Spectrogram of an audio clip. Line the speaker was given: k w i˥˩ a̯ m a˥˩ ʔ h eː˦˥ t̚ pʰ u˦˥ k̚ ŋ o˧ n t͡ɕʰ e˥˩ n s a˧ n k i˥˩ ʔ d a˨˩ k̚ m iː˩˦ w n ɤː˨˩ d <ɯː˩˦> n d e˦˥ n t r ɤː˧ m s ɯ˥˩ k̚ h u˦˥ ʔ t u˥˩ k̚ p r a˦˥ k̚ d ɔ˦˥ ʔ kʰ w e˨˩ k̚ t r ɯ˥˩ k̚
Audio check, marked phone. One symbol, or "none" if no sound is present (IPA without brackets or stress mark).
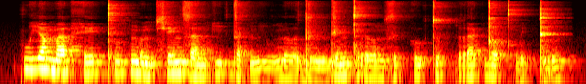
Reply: ɯː˩˦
